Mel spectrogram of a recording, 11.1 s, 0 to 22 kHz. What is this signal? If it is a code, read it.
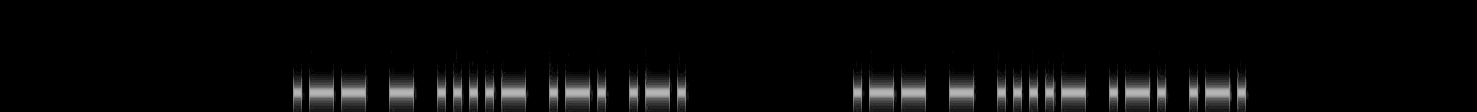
Morse code, heard as a keyed tone, about 20 wpm, 700 Hz. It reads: WT4RR WT4RR
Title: USA Call Signs - 5 Characters - Repeated 2x - 20wpm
